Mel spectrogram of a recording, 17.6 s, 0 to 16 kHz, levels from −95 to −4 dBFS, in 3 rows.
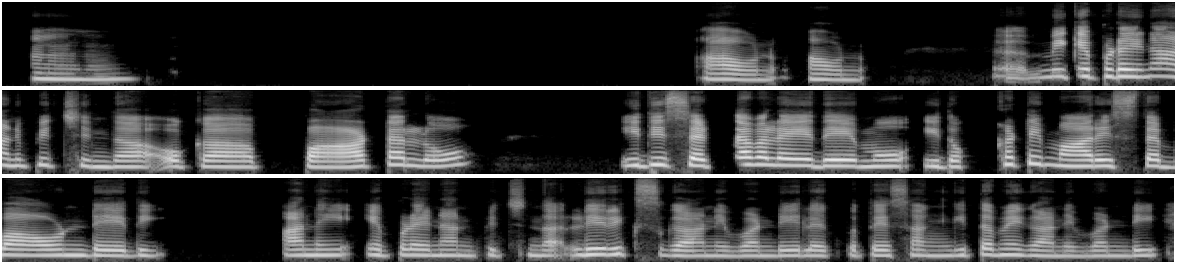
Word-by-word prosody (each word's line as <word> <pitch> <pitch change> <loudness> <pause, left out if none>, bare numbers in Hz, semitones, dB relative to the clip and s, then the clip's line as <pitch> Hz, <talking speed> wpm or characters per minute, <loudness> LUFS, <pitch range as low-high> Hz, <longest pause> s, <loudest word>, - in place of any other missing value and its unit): హ్మ్. 215 -1 -6 2.9
అవును. 195 -2 -2 0.2
అవును. 195 -2 -7 0.7
ఆహ్, - - -9
మీకెప్పుడైనా 315 0 +3
అనిపిచిందా? 250 -4 -2 0.2
ఒక 235 +1 -7 0.5
పాటలో, 240 +4 +3 0.9
ఇది 275 +3 +3
సెట్ 265 -1 +5
అవ్వలేదేమో 255 -5 +5 0.2
ఇదొక్కటి 240 +9 -1
మారిస్తే 250 +1 +4
బావుండేది 210 -2 +1 0.7
అని 220 0 -1 0.2
ఎప్పుడైనా 215 0 -3
అనిపిచిందా 205 +1 -8
లిరిక్స్ 235 0 0
కానివ్వండి 195 0 -4
లేకపోతే 200 +1 -5
సంగీతమే 215 +3 -3
కానివ్వండి. 190 +1 -6
220 Hz, 75 wpm, -23 LUFS, 205-250 Hz, 2.9 s, సెట్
